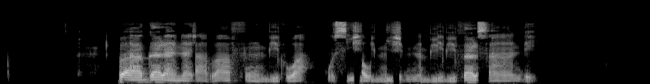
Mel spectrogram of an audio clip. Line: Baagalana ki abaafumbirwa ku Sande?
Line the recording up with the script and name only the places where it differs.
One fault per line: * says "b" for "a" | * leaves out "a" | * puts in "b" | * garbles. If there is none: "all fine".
* leaves out "ki"
* garbles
